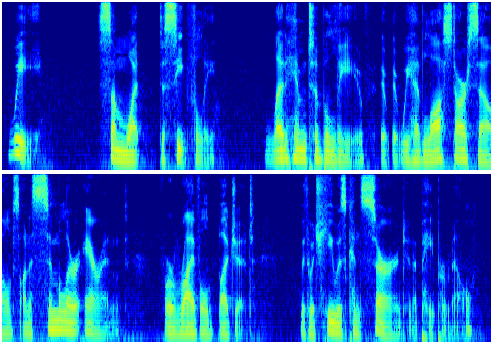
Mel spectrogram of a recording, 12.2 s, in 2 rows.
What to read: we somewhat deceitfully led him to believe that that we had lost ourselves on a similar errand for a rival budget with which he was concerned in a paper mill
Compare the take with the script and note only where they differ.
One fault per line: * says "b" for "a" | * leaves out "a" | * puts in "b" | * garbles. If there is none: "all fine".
all fine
